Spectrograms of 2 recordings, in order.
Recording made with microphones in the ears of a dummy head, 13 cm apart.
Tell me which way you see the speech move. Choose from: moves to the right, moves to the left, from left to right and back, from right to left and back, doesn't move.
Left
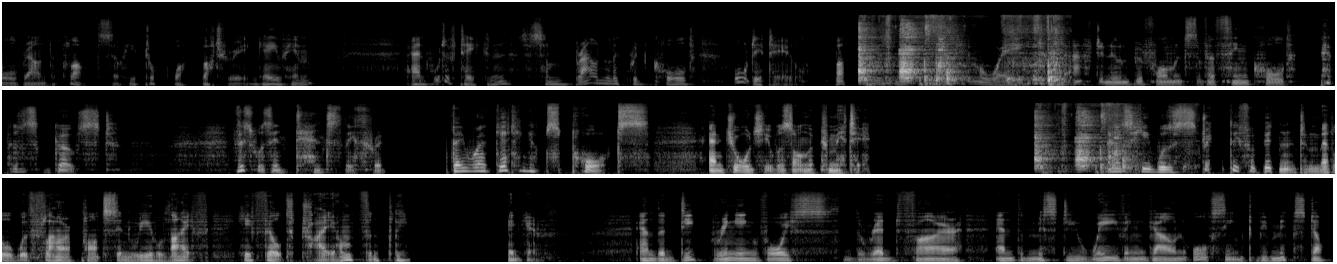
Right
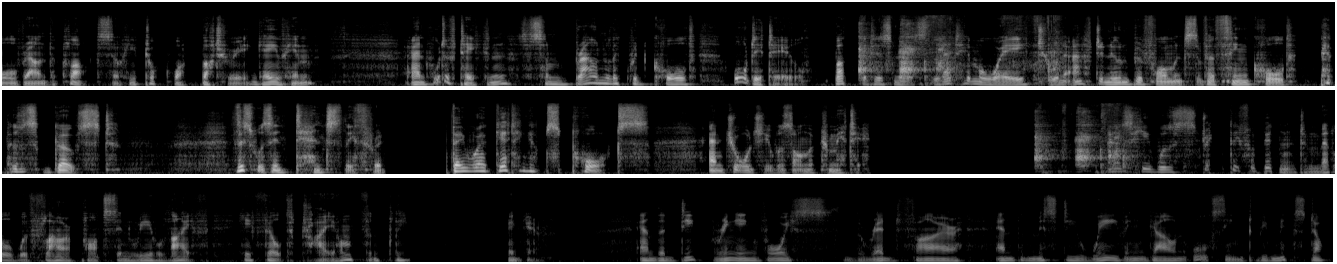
moves to the left.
